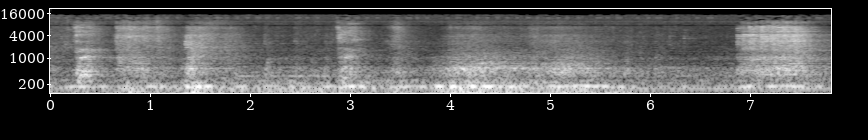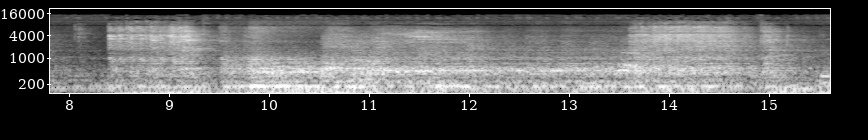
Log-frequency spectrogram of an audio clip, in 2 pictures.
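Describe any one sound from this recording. Heavy armoured footsteps thud and clank on stone.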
